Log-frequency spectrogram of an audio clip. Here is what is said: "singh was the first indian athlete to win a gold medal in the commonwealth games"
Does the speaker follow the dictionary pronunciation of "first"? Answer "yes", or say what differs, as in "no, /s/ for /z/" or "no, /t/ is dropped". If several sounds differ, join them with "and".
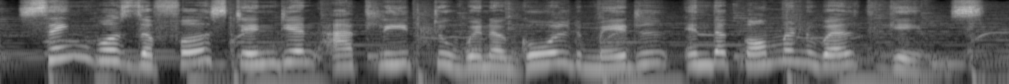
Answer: yes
